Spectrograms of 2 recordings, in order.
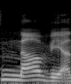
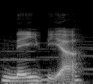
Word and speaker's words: Navia: oh she's really pretty Navia is a funny way to say her name so it's Navia not navya oh my God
